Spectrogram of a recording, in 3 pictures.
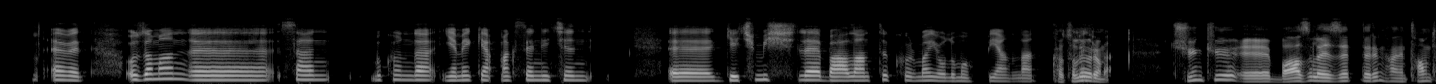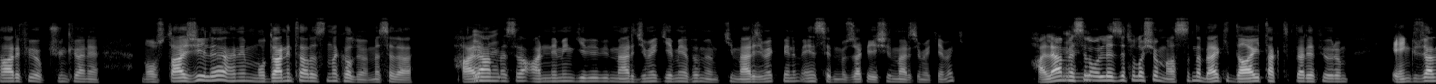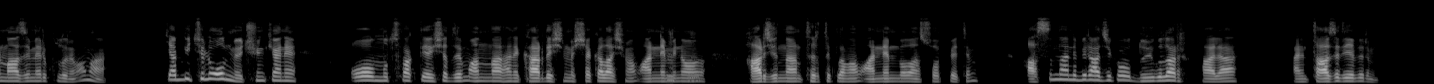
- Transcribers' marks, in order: other background noise
- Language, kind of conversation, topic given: Turkish, podcast, Basit bir yemek hazırlamak seni nasıl mutlu eder?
